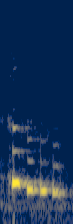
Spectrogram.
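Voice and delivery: high breathy fake sobbing; mock sob. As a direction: pretend to sob like the girl.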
